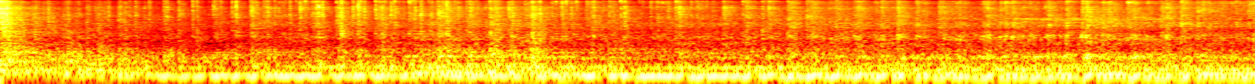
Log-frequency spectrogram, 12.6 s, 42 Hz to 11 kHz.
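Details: 1987 Monte Carlo SS with LS swap, 6.0 V8 with CNC heads, 42 lb injectors, base tune, new headers: deep, even rumble holding steady with no knocks or misses; sounds healthy.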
